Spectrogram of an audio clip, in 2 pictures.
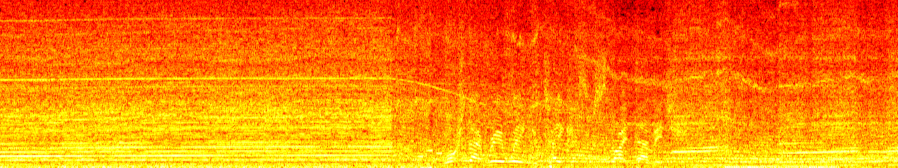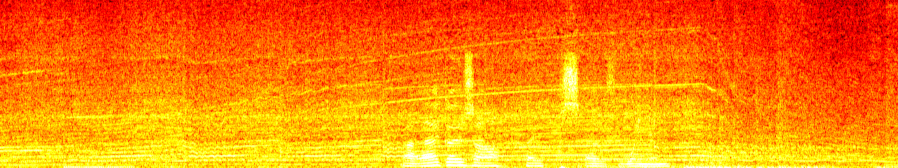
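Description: A racing car engine whines loudly at high revs, its pitch dropping and climbing as the gears change.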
